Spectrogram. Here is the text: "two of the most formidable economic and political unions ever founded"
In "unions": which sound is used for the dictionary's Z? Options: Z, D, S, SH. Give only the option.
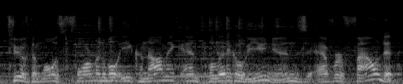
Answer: Z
